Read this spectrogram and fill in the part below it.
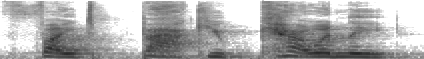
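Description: A woman voicing a desperate, furious teenage boy wizard, yelling and screaming in a dramatic audiobook style. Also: a little high, fairly even intonation, slow, vocal fry, voice pushed up. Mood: desperate rage.

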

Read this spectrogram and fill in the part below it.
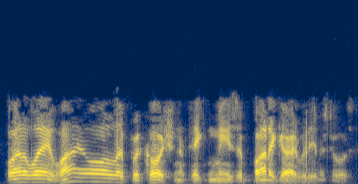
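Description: An actor playing a calm, dry-witted private detective hired as a bodyguard, in 1940s radio drama style. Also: male voice, lowish voice, racing. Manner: laconic and dry. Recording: tinny old radio broadcast.

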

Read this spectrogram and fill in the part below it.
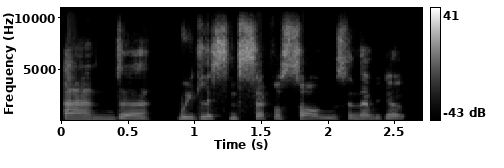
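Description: Low-voiced woman in her sixties. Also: fairly even intonation, fairly quick, no echo, clean studio sound. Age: 60s. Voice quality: low baritone voice. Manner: rambling, warm storytelling with restarts. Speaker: singer. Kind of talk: relaxed interview chat.

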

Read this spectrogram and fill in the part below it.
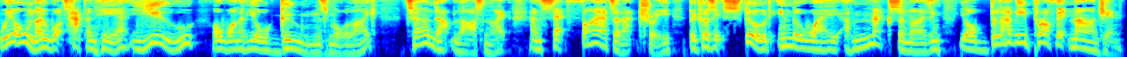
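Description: A man reading an audiobook and voicing a sharp, scornful woman campaigner who snaps and sneers. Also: lowish voice, expressive, moderate pace, breathy edge. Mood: furious. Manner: contemptuous, snapping and sarcastic.

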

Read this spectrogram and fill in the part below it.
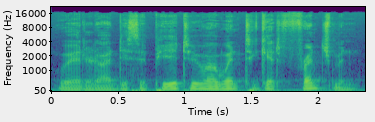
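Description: A man reading the lines of a bold, cheeky male peasant scout, in a hurried, brash way. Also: lowish voice, mellow, lightly acted. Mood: cocky.

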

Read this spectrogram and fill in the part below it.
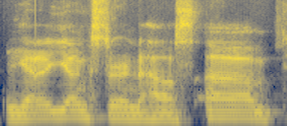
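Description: A man's voice: mid-range voice, flat delivery, normal speed, fairly bright tone, clean tone, low-quality recording. A man from New Jersey hosting a podcast interview in a casual, informal way, joking and swearing freely. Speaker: podcast host interviewing a band. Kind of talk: casual chat.

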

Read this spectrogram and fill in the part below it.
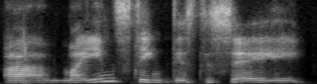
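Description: A woman's voice: fairly low pitch, steady tone, unhurried, rough recording. A woman from the Netherlands, a writer and player, talking in a wry, self-aware way with laughter. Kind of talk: casual podcast chat.

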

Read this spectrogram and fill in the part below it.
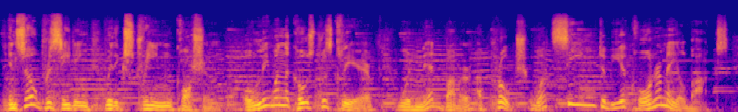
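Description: An actor playing a pompous, effusive storyteller and ceremony announcer in a mock-dramatic radio play. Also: male voice, medium pitch, huge pitch swings, moderate pace, few pauses, over music. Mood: mock solemn. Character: grandiose, excitable male storyteller and ceremony announcer.

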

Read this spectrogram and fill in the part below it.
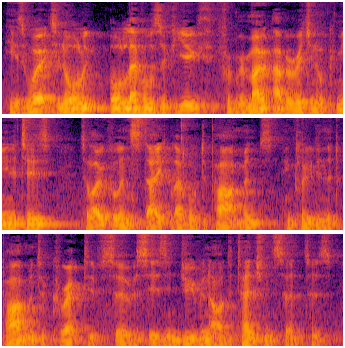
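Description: A man hosting a podcast, reading out a guest introduction in a measured way and asking interview questions. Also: low voice, slight background noise. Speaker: podcast host. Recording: echoey room.

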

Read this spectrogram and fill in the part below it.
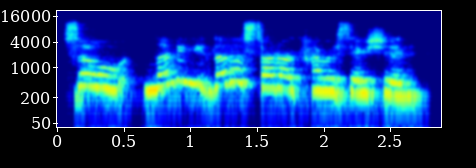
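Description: A woman's voice: extremely high pitch, very animated, unhurried, poor audio. A woman hosting a podcast, introducing her guest and asking questions in a friendly, affirming way. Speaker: podcast host. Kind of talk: podcast interview.

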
